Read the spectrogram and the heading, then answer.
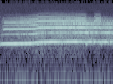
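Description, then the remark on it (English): A loud, steady train whistle blows for a couple of seconds as a train arrives, a bright, reedy tone whose pitch creeps slightly upward before it wavers near the end. No one speaks. “Train of Pascual is now arriving. Please allow all passengers to exit the train before boarding.”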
